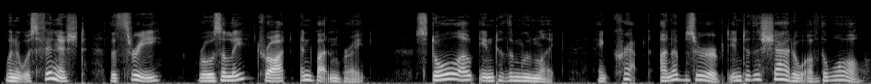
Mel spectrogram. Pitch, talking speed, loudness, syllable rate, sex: 180 Hz, 160 wpm, -18 LUFS, 5.3 syllables/s, female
